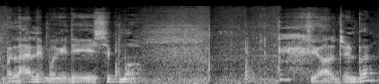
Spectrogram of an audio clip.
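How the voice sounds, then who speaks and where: A man playing a gentle, middle-aged father who gives measured, cautioning advice in a radio drama. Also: fairly low pitch, very noisy. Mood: concerned, gentle. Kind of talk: Filipino radio romance drama acting.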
